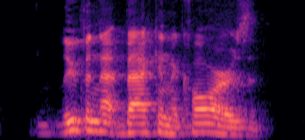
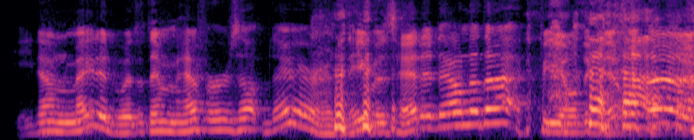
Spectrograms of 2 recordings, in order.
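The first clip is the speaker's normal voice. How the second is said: higher-pitched Southern farmer, laughing through it; Southern country accent; 6 semitones higher than usual. Retold or imitated. Farmer explaining his bull to the driver, Southern country accent. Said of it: "talking with a great Southern country accent".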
